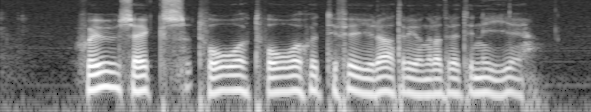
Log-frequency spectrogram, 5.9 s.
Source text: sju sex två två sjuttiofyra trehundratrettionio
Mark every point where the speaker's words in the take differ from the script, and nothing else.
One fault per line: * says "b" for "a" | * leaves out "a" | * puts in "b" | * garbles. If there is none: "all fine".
all fine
